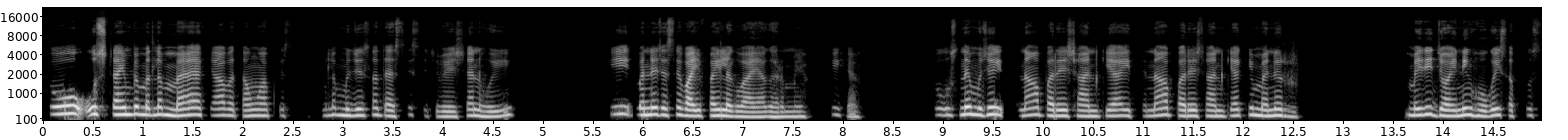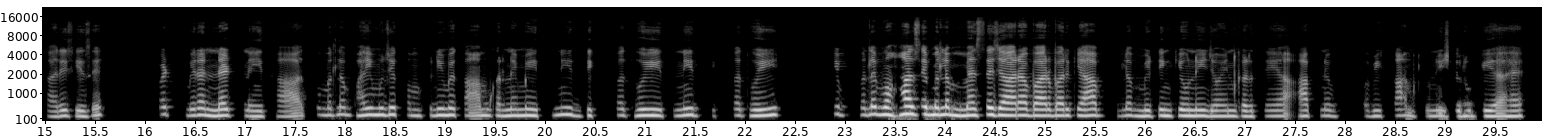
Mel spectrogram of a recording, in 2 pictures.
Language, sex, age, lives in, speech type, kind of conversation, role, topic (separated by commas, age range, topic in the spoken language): Hindi, female, 30-34, India, conversation, podcast, guest, Work from home mein boundaries kaise set karte ho?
